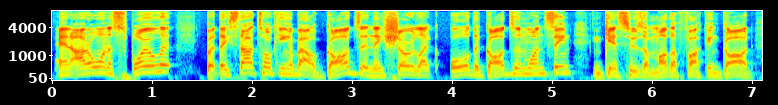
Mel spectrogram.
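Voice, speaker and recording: A man's voice: fairly high pitch, a little fast, no room sound, clean studio sound. A man co-hosting a podcast, chatting casually and animatedly, swearing freely. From New Zealand. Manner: animated, swearing, frequent "you know what I mean". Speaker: podcast co-host. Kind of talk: casual chat.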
